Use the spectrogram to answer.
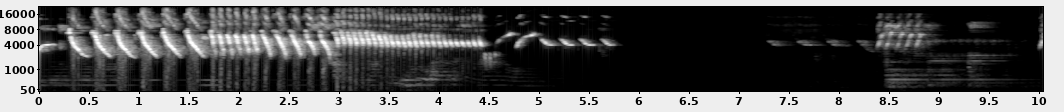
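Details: Captive canary singing, meant to stimulate other birds to sing; a fast high rolling trill and buzzy run, then short whistled notes, a pause and a few soft chips.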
